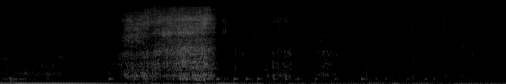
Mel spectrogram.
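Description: A person blowing on a chopstick-load of hot jjamppong noodles to cool them: one breathy rush of air lasting about a second, followed by a few faint small clicks.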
